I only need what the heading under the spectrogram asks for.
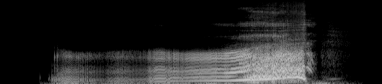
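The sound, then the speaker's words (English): A low, drawn-out growl lasts nearly three seconds, swelling louder and climbing in pitch toward the end before it cuts off abruptly. No one speaks. “She growls. Shit. Now she's growling.”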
